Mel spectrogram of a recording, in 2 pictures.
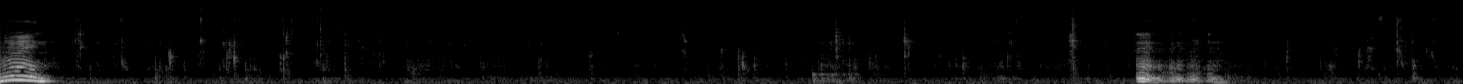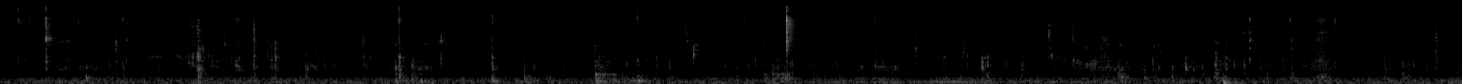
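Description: Close-up chewing and biting of pancake-battered fried chicken: scattered small crunches and wet mouth clicks. A short hummed 'mm' comes right at the start, falling in pitch, and a louder one about eleven seconds in.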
